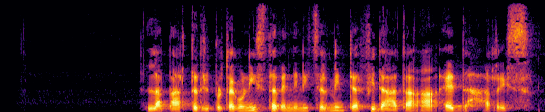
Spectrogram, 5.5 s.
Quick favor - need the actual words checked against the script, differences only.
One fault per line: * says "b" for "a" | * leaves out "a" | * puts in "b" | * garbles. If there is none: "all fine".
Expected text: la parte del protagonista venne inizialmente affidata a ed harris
all fine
